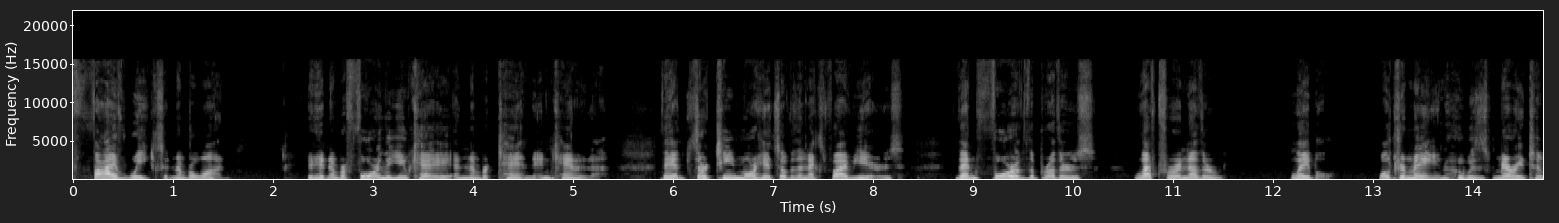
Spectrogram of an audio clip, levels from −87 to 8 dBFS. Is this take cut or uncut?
uncut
